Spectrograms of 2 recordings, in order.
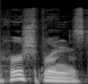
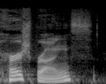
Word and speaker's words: Hirschsprung's: Hey, speaking of earwax and overproducing earwax, how about Hirschsprung's disease? – Exactly. – Is that a good pronunciation of that? – Yeah, I think I nailed it. Hirschsprung's, or if it's easier, aganglionic megacolon.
